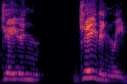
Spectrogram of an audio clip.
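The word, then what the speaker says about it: Jayden Reed: But it's like you guys just lost Jaden Reed.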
